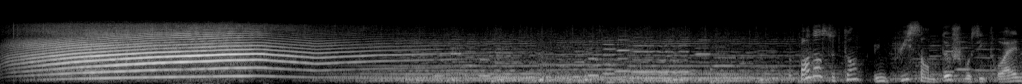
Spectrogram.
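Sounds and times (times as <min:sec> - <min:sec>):
alarm siren wailing: 0:00.0 - 0:08.0
speech: 0:08.4 - 0:10.2.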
